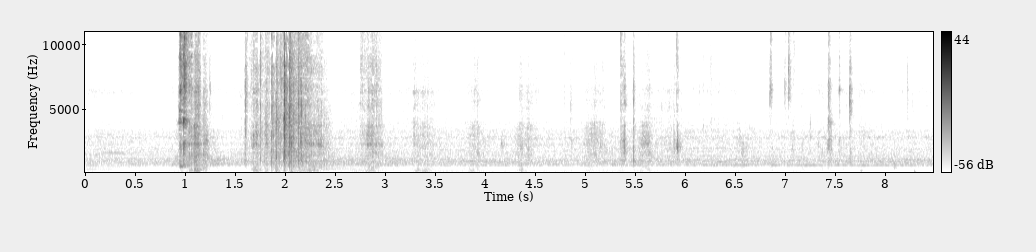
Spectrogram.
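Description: Ridged potato chip crunched in a bite about a second in, then a cluster of chewing crunches around two seconds, trailing off into a few faint crackles.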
